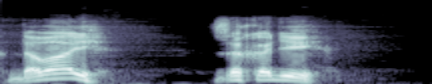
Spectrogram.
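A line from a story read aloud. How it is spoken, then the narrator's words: General shouting. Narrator (Russian): крикнул генерал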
